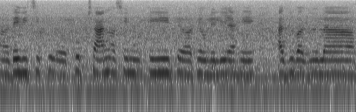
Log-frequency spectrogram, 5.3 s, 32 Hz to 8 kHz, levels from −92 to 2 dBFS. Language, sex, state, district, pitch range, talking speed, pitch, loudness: Marathi, female, Maharashtra, Gondia, 200-215 Hz, 100 wpm, 205 Hz, -19 LUFS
